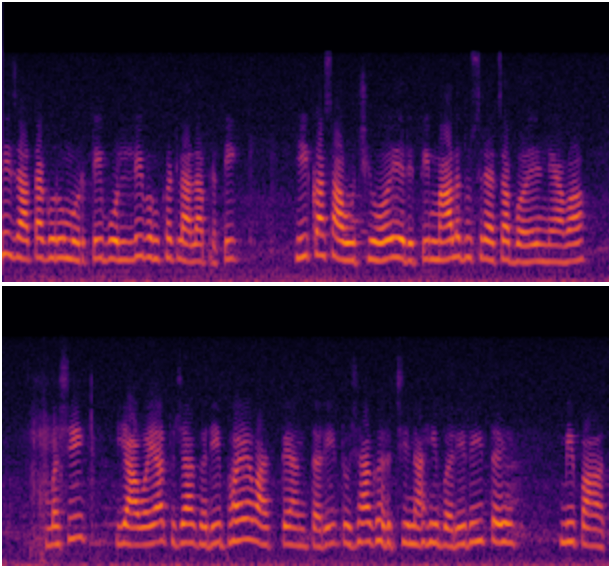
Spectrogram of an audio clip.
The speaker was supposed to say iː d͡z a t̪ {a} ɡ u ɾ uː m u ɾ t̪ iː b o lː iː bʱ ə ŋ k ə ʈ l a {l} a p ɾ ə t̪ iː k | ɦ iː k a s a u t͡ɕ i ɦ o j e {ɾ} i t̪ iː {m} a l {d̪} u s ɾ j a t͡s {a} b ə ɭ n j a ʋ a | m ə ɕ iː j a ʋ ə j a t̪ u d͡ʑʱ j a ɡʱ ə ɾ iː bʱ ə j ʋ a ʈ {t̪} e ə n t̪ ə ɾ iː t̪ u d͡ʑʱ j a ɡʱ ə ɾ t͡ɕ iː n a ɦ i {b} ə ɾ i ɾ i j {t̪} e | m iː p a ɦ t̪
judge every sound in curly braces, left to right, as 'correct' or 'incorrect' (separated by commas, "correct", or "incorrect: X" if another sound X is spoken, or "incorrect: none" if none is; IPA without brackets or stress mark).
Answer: correct, correct, correct, correct, correct, correct, correct, correct, correct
